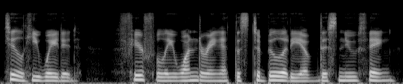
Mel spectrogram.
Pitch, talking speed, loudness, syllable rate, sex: 175 Hz, 180 wpm, -17 LUFS, 5.5 syllables/s, female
